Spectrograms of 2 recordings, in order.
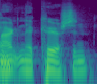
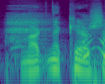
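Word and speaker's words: Markneukirchen: Oh, is that how you say it? – Mm-hmm. That's how the Germans say it. – Oh, and, say that again. That was good. – Markneckirchen. Markneckirchen.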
